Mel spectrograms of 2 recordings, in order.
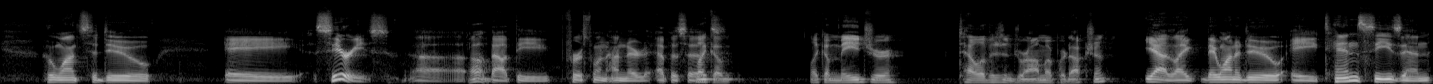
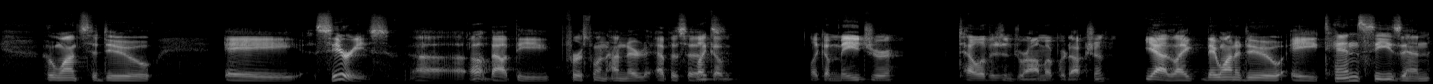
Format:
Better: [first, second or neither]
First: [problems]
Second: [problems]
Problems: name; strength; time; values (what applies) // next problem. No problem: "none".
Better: first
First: none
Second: thin; very; fading below 750 Hz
